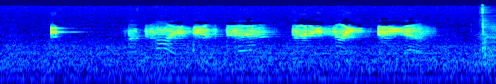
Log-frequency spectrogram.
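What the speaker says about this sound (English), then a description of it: "if you wait for it to beep, it will confirm your choice" A four-button talking clock gives a short, clear electronic confirmation beep while its voice setting is being chosen, followed by a run of higher chirping tones, all fairly quiet in a still room with no talking.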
